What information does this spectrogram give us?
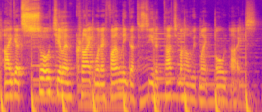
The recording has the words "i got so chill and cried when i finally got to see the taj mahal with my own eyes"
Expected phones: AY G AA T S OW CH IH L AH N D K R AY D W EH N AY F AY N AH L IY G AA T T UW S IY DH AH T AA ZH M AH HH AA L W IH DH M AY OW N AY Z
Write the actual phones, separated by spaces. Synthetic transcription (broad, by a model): AY G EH T S OW CH IH L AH N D K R AY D W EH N AY F AY N AH L IY G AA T T UW S IY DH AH T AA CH M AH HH L W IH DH M AY OW N AY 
